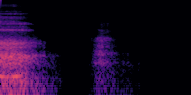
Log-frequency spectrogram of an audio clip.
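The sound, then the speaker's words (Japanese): A deep breath drawn in two soft, breathy phases, the first louder and the second fainter, ending in silence. “はい、深呼吸。”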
